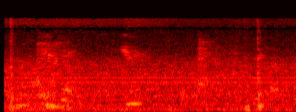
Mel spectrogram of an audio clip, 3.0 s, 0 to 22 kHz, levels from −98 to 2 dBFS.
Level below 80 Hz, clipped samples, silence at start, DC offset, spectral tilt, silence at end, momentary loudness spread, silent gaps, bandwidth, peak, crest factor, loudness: -66 dBFS; under 0.1%; 0.05 s; under 0.1%; -5 dB/octave; 0 s; 8 LU; none; 11.5 kHz; -30 dBFS; 16 dB; -48 LUFS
